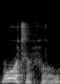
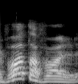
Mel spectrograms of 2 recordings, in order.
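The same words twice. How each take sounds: First: Said in the usual way. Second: "Waterfall" with the W turned to a German V, said louder; mock German saying "Waterfall" as "Vaterfall"; German accent. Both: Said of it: "couldn't pronounce the, uh, their V's and W's".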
